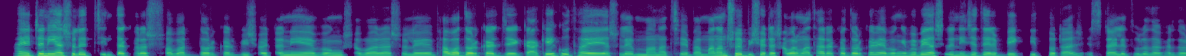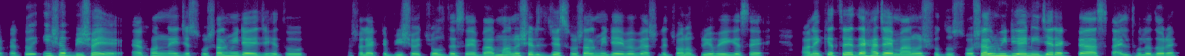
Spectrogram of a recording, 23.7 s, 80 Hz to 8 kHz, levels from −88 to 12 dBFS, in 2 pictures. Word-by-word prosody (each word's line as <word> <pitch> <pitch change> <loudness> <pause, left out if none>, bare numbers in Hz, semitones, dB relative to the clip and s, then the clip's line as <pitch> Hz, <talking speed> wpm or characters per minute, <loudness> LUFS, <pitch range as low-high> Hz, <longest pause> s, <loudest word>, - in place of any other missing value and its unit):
হ্যাঁ, 230 -2 +3
এটা 225 +3 +5
নিয়ে 220 -1 +6
আসলে 195 +1 +2 0.2
চিন্তা 170 -1 +1
করা 175 0 +1 0.2
সবার 155 -1 -2
দরকার 140 +2 -2
বিষয়টা 130 0 -4
নিয়ে 135 0 0
এবং 135 0 -2 0.2
সবার 135 0 -2
আসলে 135 0 -4 0.2
ভাবা 180 +2 +5
দরকার 170 -1 +4
যে 165 - +4
কাকে 160 +8 +3
কোথায় 180 -3 +3
আসলে 150 -1 -5 0.2
মানাচ্ছে, 140 0 -5
বা 135 - -3
মানানসই 200 +3 +2
বিষয়টা 175 0 +1
সবার 175 +1 +2
মাথায় 175 +2 -1
রাখা 165 +1 -2
দরকার 170 +4 0
এবং 175 0 -3
এভাবে 190 +2 0
আসলে 185 0 -5
নিজেদের 175 0 -1
ব্যক্তিত্বটা 170 +3 -4 0.3
স্টাইল 150 -1 -3
এ - - -14
তুলে 145 0 -6
দেখার 135 -1 -6
দরকার। 130 0 -5
তো 205 - -2 0.2
এইসব 265 +3 +2
বিষয়ে 185 -5 +1 0.3
এখন 180 +3 -5 0.2
এই - - -3
যে 160 - -3
সোশ্যাল 170 +5 -1
মিডিয়ায় 170 -2 +4
যেহেতু 150 0 -5 0.6
আসলে 140 0 -4
একটা 145 - -9
বিষয় 140 +1 -2
চলতেছে 155 -3 -1
বা 135 - +1 0.2
মানুষের 165 +4 0 0.2
যে 175 - +3
সোশ্যাল 160 +2 -1
মিডিয়া 160 0 +1
এভাবে 150 +1 -2
আসলে 140 0 -10
জনপ্রিয় 150 +2 -1
হয়ে 140 -1 +1
গেছে, 140 -1 -2 0.5
অনেক 165 +2 +2
ক্ষেত্রে 185 +1 +3
দেখা 185 +2 +6
যায় 170 -1 +8
মানুষ 160 +2 +1
শুধু 155 -1 -8 0.2
সোশ্যাল 190 +8 +5
মিডিয়ায় 215 -1 +5
নিজের 190 0 +2
একটা 180 -1 0 0.2
স্টাইল 150 +1 -3
তুলে 160 0 -1
ধরে। 165 +2 +4
165 Hz, 185 wpm, -23 LUFS, 145-180 Hz, 0.6 s, যায়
